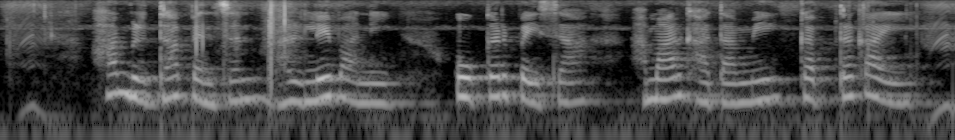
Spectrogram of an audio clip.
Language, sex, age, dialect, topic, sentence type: Bhojpuri, female, 25-30, Northern, banking, question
